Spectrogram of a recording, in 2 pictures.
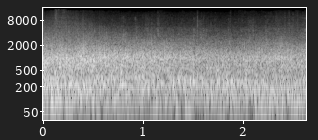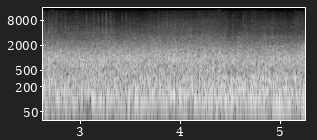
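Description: Cars driving past on a cobblestone street: a steady rush of tyre and engine noise.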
